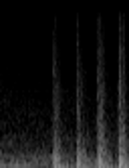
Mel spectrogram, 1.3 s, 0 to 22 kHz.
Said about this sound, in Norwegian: Den 11. juni banker det på døra hjemme hos paret.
